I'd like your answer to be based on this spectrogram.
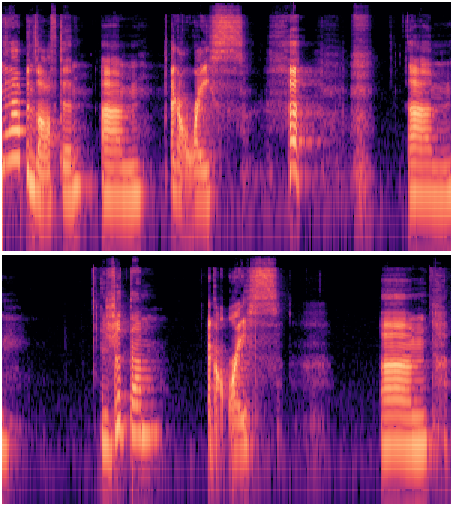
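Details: Female with Tourette syndrome; "I got rice" vocal tic repeated several times in quick succession: vocal tic (Tourette syndrome)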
